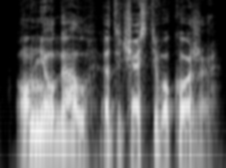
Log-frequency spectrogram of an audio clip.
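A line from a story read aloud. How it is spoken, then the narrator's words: Plain. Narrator (Russian): сказал Димвак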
